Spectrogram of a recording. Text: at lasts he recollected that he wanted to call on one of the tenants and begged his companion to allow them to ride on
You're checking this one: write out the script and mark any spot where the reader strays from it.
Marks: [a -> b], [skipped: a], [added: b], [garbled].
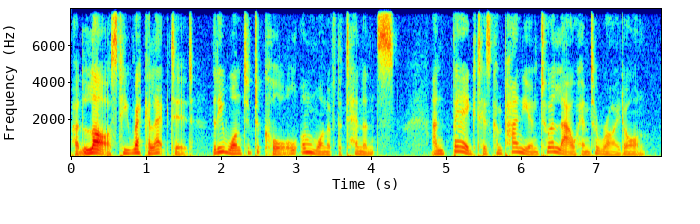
at [lasts -> last] he recollected that he wanted to call on one of the tenants and begged his companion to allow [them -> him] to ride on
